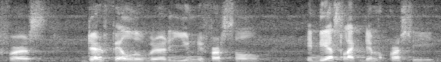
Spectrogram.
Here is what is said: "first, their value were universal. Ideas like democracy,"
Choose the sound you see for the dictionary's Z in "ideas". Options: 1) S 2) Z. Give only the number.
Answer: 1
